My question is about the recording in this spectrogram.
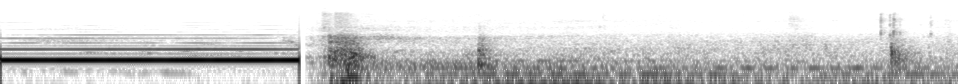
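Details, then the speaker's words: Gas water heater makes a loud steady mid-pitched buzz for about a second and a half, then cuts off abruptly, with attached pipes vibrating; a gas leak was found in the unit; loud buzzing with vibrating pipes. "this water heater right here is making this noise i'm gonna show you how you're gonna fix this problem and it pipes are like vibrating"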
